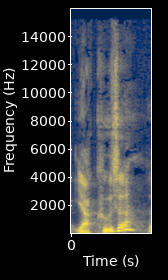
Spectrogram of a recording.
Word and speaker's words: Yakuza: By the Yakuza. Is that how you say the Japanese? – Yeah, I think mafia? You're saying it right.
